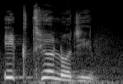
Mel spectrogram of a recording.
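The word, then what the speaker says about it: ichthyology: Fifth word में हम इसको कैसे पढ़ेंगे, इक्थियोलॉजी। पहले आई और जो सी एच है वो का पढ़ा जाएगा, और आप जानते हैं टी एच का था बनता है।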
